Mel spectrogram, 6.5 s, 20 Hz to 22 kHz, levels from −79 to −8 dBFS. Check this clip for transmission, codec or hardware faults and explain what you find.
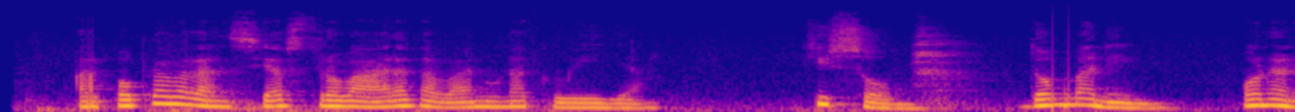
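Two faults of one kind are present in the speech: chunks out of order, at 0.40 to 0.46 s and at 5.26 to 5.34 s. In each, a short block of audio, which fits 20 ms chunks, arrived late and was played after material that should have followed it. The first is displaced by two chunks and the second by three. No audio is missing, but each reordering leaves three abrupt splices, heard as a brief jumbled stutter.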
